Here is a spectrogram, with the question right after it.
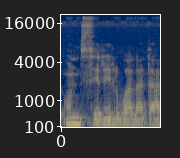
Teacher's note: the Ra, it was in a state of sukoon, and it becomes in a state of kasra to join. Okay, so the first sukoon will change into a kasra.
